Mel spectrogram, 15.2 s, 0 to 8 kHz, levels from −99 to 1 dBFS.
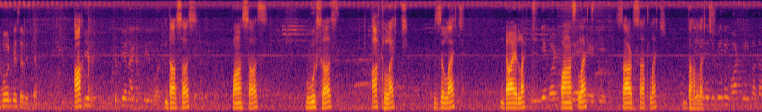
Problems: background sounds at intervals, background conversations at intervals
